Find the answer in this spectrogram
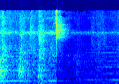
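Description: Rhythmic chirping, about two to three pulses a second, over a steady low hum; it drops away a little after a second in.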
